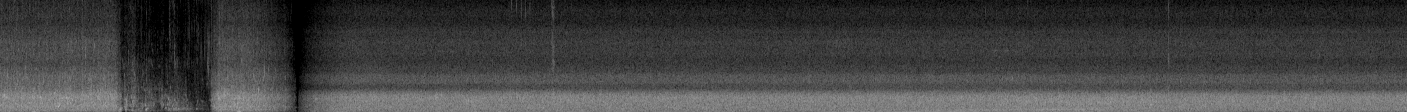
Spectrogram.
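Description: Shallow rocky river flowing over stones: a steady rush of running water, dropping out briefly around three seconds in and again near six seconds.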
